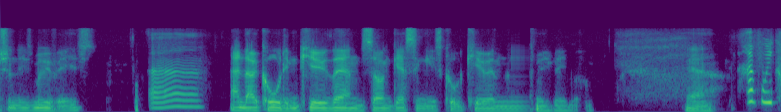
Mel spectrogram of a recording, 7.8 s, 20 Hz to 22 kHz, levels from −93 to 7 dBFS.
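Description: From 5.12 to 5.33 s the speech turns into a fading buzz, likely a long network dropout; unlike a brief glitch, the lost 0.18 s never returns.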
